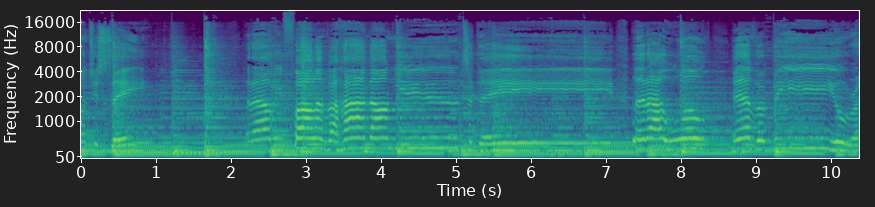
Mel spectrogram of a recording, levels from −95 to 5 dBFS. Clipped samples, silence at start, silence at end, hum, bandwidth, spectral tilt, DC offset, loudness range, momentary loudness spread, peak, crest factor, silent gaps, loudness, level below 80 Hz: under 0.1%; 0 s; 0 s; none; over 20 kHz; -5 dB/octave; under 0.1%; 3 LU; 8 LU; -2 dBFS; 18 dB; none; -20 LUFS; -62 dBFS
